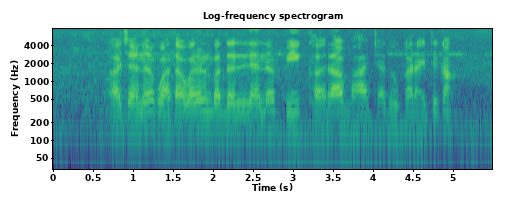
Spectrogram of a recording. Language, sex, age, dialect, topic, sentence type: Marathi, male, 18-24, Varhadi, agriculture, question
